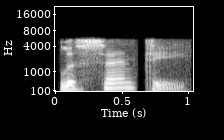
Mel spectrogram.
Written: lisente

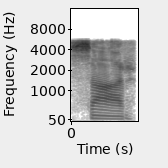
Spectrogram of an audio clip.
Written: Sarre

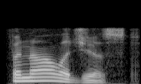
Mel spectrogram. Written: phonologist

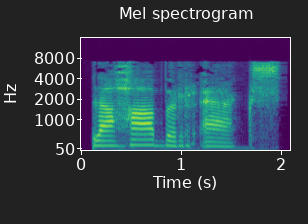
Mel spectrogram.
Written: lochaber ax

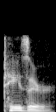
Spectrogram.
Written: Taser

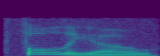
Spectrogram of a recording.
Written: folio

